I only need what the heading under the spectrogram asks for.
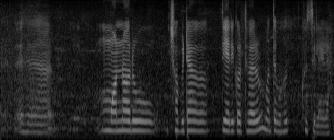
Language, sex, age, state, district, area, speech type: Odia, female, 30-45, Odisha, Sundergarh, urban, spontaneous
